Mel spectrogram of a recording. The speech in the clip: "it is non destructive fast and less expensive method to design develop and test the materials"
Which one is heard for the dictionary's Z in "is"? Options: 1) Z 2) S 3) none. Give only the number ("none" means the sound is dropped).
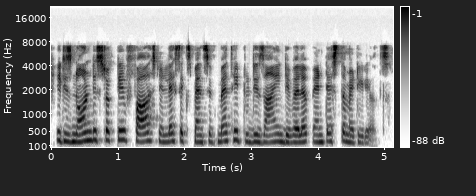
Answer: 1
